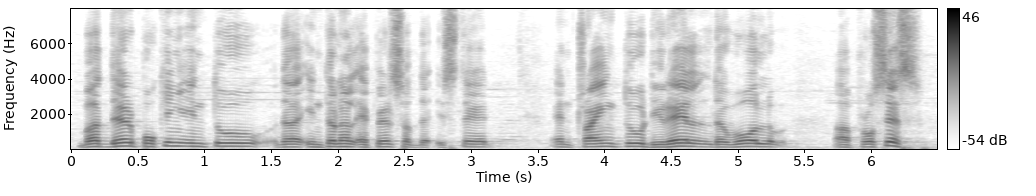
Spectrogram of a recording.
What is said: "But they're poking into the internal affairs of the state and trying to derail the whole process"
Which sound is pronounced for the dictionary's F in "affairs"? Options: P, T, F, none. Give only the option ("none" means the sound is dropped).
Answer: P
